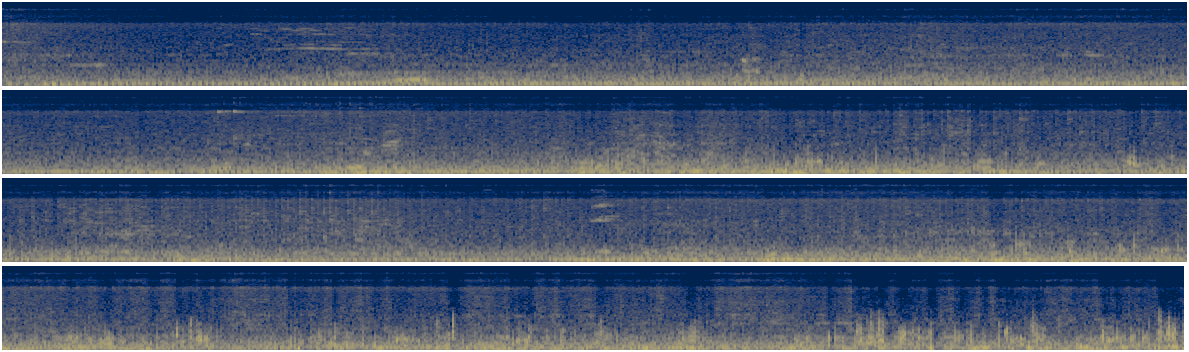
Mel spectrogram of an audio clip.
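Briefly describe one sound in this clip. Wind rushes against the microphone outdoors.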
